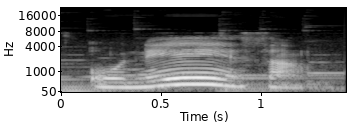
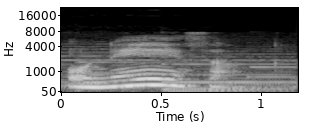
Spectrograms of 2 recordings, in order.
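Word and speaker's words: お姉さん: Tapi kalau untuk orang lain berubah menjadi one-sang. Sampai sini paham? Ada oni-sang dan one-sang.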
